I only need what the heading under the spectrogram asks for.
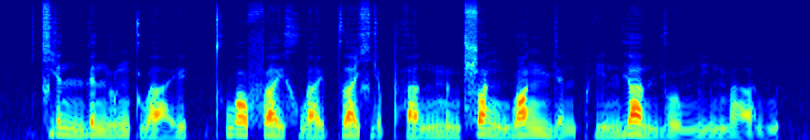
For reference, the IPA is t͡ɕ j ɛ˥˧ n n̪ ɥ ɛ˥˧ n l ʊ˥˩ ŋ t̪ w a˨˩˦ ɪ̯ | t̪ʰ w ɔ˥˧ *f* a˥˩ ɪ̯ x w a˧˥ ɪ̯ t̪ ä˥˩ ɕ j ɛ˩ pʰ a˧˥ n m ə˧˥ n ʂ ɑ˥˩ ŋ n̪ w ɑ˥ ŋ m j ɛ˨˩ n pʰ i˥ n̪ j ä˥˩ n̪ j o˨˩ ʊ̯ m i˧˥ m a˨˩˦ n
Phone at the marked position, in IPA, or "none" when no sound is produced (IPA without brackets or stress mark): f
